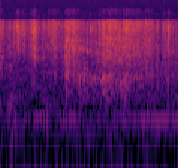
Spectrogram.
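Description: Near silence with faint rustling of thin tissue paper being folded and pressed by hand.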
